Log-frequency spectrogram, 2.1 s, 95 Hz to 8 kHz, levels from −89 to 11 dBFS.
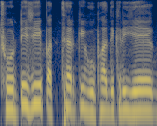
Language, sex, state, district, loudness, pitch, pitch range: Hindi, male, Chhattisgarh, Sarguja, -13 LUFS, 170 Hz, 160-185 Hz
